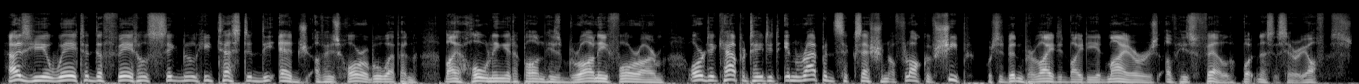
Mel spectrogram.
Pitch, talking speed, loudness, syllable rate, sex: 135 Hz, 190 wpm, -19 LUFS, 5.7 syllables/s, male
